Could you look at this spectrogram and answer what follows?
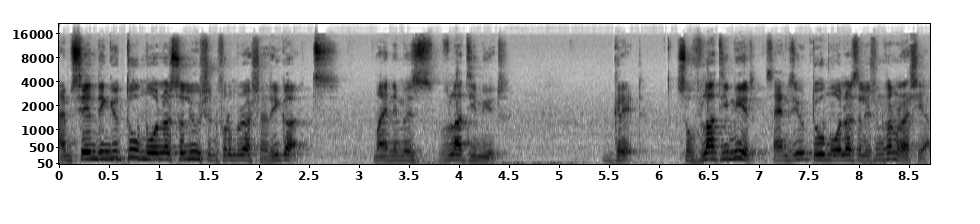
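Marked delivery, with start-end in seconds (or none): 0.0-4.4 put-on Russian accent. Voicing a sender from Russia in an example, Vladimir, put-on Russian accent. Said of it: "that Russian accent".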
